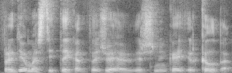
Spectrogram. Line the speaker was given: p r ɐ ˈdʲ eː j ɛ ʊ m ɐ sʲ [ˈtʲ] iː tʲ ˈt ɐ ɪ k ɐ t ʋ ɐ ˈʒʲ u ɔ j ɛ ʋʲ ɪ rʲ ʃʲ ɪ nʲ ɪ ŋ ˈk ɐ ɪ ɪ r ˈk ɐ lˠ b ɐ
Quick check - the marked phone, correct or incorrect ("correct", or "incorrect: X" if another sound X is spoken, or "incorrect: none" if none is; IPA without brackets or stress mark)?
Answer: correct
